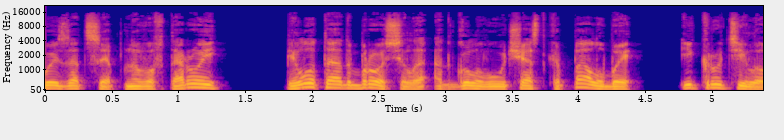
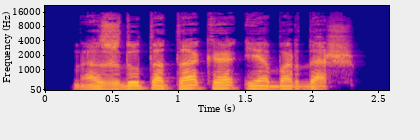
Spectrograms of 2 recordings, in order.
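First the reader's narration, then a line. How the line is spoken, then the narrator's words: Surprisingly calm, female. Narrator (Russian): на удивление спокойно произнесла женщина-капитан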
